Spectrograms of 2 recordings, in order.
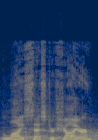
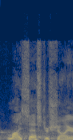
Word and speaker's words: Leicestershire: Which uh the Americans should pronounce as Leicestershire. Leicestershire.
